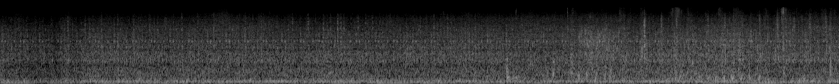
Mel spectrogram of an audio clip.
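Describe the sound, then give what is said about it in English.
A motorboat travels down a river, giving a continuous, even rushing drone of engine and water noise with no clear breaks. No voices are heard. “Sometime later, the motorboat sets off back down the river.”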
